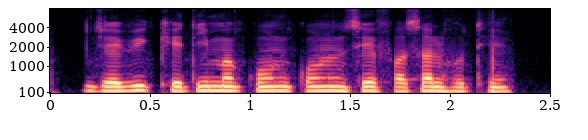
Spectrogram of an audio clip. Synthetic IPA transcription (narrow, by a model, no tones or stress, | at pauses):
d͡ʒeːʋiːkʰeːt̪imãkoːnkoːnsefəsəlɦoːt̪ʰeː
